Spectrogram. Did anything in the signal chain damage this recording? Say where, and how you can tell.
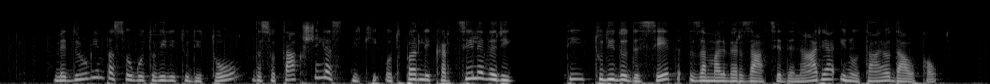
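Yes. A data line at the converter or digital interface stage has an unreliable data bit. A steady crackle or fizz runs through the whole clip, even in pauses. That bit flips in random samples, so every spike has the same size.

A long network dropout runs from 5.10 to 5.66 s, between "lastniki odprli kar cele" and "tudi do deset za". The receiver stretches the last sound into a fading buzz, then leaves near silence for about 0.46 s. The likely cause is lost packets, so that section never plays.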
